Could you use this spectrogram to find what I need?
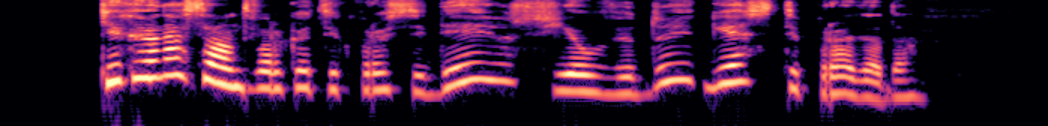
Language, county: Lithuanian, Klaipėda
